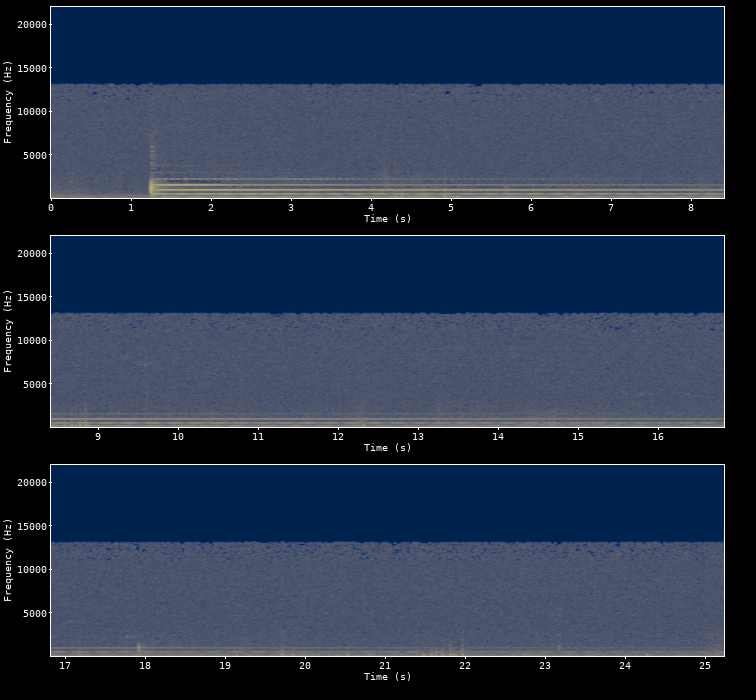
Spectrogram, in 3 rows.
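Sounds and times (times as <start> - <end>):
meditation bell ringing: 1.2 - 25.1.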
